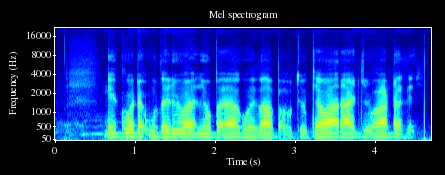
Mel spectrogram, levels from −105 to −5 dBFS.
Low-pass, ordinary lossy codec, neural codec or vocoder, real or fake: none; none; codec, 44.1 kHz, 2.6 kbps, SNAC; fake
